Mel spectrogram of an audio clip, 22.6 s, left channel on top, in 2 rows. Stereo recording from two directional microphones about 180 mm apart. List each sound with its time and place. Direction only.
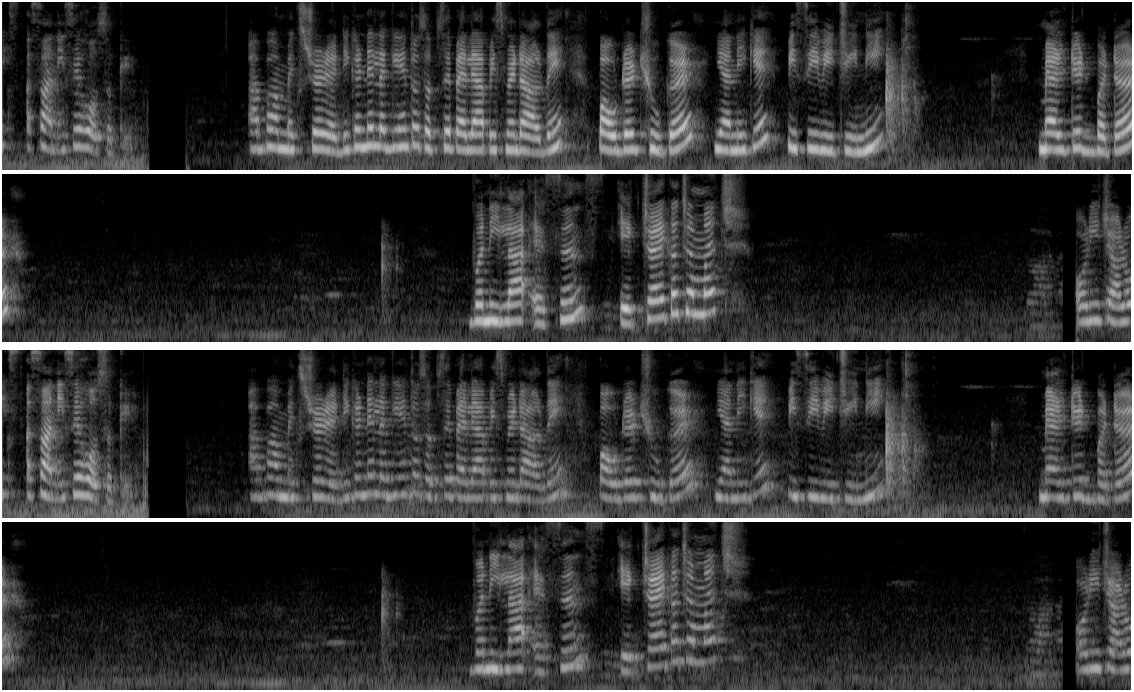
0.0 s a woman's voice: 5° left (ahead or behind)
2.4 s a woman's voice: 40° left (ahead or behind)
10.3 s a woman's voice: 40° left (ahead or behind)
16.0 s a woman's voice: 35° left (ahead or behind)
22.0 s a woman's voice: 35° left (ahead or behind)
